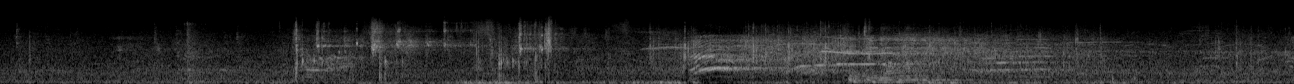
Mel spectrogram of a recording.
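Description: Tennis racquets striking the ball in a short rally, a few sharp hits starting about three seconds in. The crowd then applauds and cheers for several seconds once the point is won.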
